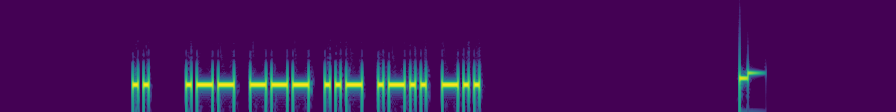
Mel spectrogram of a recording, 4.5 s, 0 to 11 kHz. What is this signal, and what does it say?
Morse code, heard as a keyed tone, about 44 wpm, 700 Hz. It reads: I WOULD
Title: Sets of 2 Words 45wpm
